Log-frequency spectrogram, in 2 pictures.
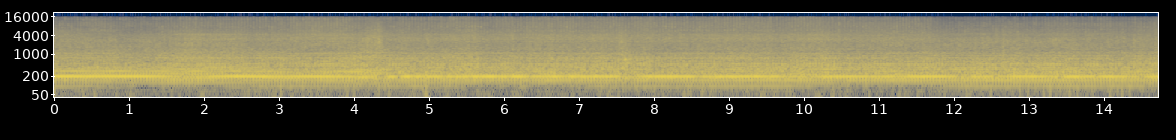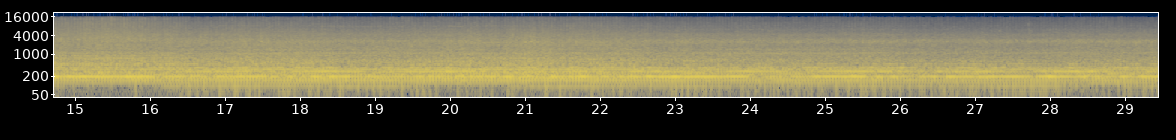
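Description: Lawn mower engine running steadily with a constant low hum while mowing grass.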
